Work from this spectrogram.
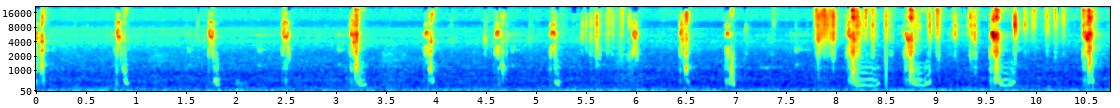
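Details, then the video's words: Outdoor backyard squirrel hiccuping: spaced single sharp chucks at first, then a denser, louder burst of quick clicky calls with low hooked endings near the close. "Sounds like squirrel hiccups..."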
